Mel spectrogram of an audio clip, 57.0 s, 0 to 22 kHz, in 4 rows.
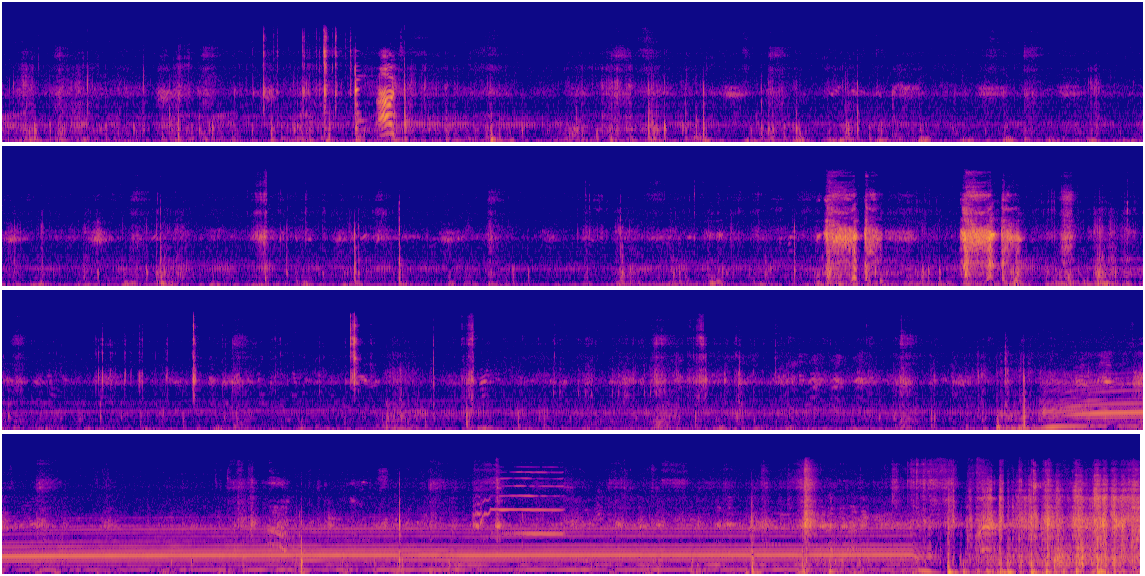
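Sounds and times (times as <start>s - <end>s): clicks and rustles of movement: 0.0s - 11.6s, 44.6s - 57.0s
person coughing: 24.5s - 25.3s, 26.2s - 27.1s
machine buzzing: 41.3s - 57.0s.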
